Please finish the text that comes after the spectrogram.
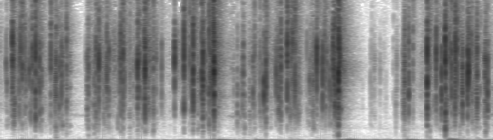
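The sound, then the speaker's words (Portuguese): A snack bar wrapper crinkles and crackles loudly as it is torn open, a dense run of sharp plastic rustles lasting several seconds with no one talking. “Eu tenho aqui uma barrinha nas mãos porque aproveitei e já que vamos fazer isto passo a passo, desculpem o meu barulho, mas eu vou só abrir isto.”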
